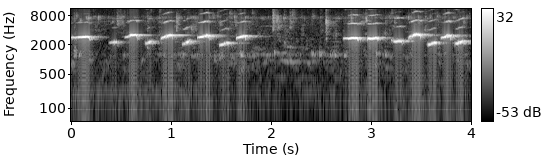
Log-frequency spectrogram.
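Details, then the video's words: Whistled song of a white-rumped shama used to coax a quiet caged bird into singing: quick series of clear, slightly rising whistles in two bursts separated by a softer, lower passage. "suara gemricik air dan siulan murai batu cocok buat terapi murai macet bunyi"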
